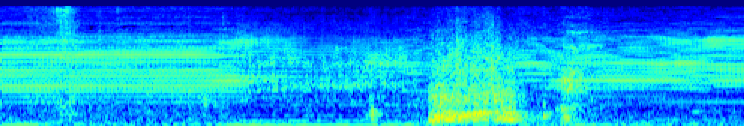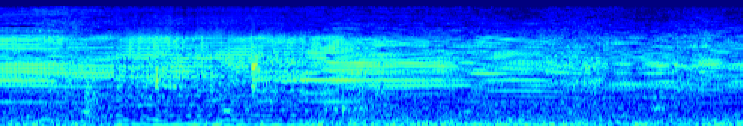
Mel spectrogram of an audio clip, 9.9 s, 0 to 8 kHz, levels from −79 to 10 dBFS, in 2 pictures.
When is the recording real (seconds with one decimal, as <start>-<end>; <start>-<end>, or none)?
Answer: 0.0-1.6; 2.7-5.7; 7.0-9.9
